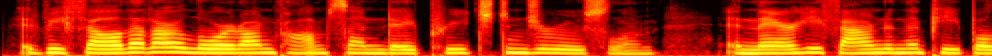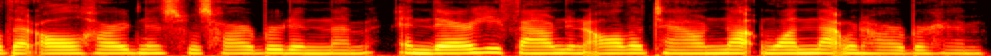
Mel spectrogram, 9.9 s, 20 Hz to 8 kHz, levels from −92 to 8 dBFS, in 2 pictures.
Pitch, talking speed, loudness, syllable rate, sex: 195 Hz, 235 wpm, -18 LUFS, 5.7 syllables/s, female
